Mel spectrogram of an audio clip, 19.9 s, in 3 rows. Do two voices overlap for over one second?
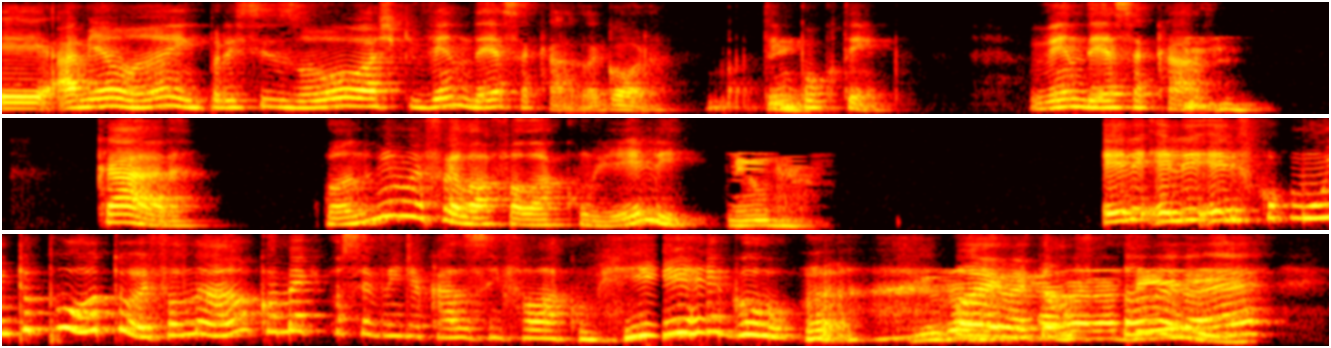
Yes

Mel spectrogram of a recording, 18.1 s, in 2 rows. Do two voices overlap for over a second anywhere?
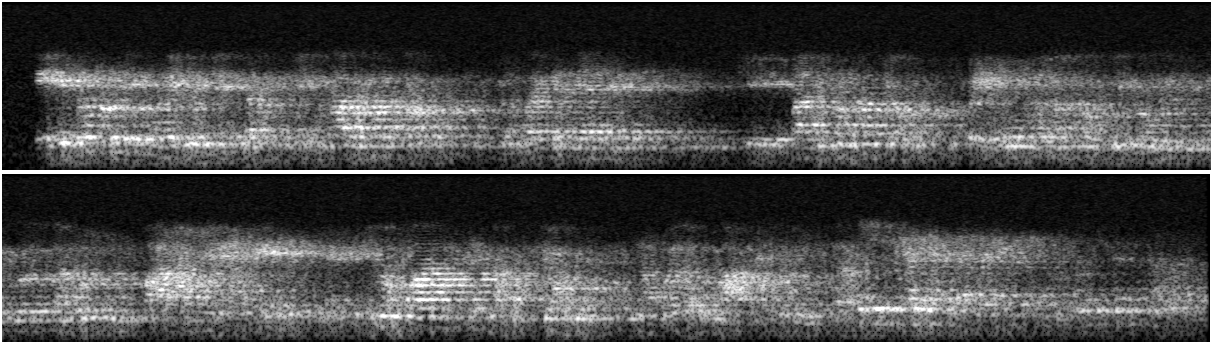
No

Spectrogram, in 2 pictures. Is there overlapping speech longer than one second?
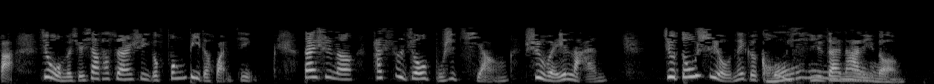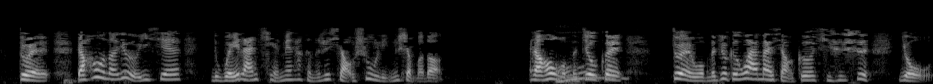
Yes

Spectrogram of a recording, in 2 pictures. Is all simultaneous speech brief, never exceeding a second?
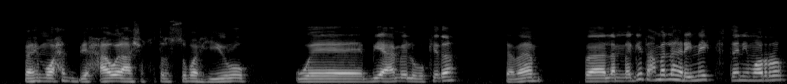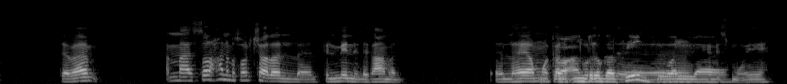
No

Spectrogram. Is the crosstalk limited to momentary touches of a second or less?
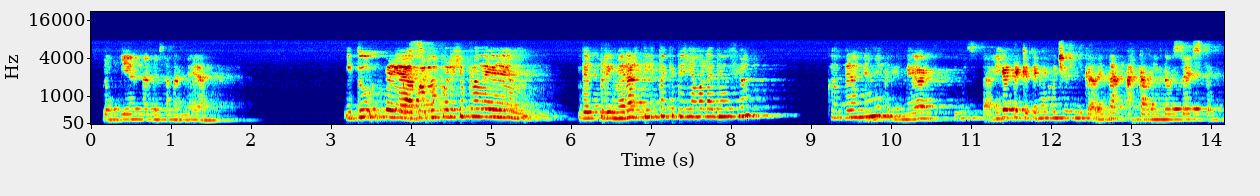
Yes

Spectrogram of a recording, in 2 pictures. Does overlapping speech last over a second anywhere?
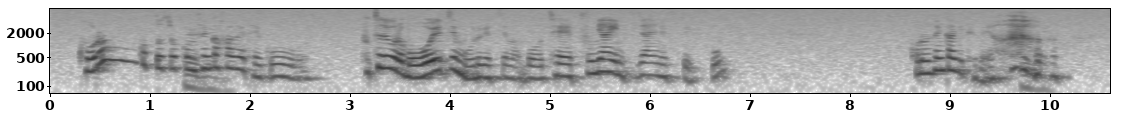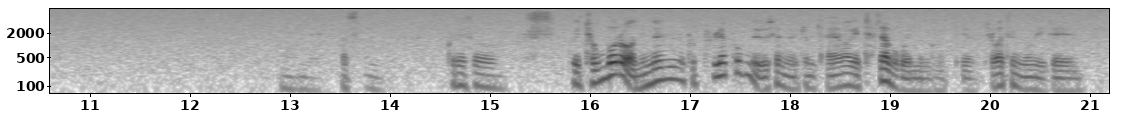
No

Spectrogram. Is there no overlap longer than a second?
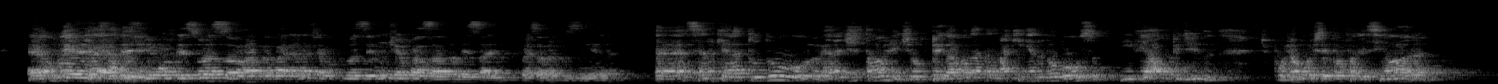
No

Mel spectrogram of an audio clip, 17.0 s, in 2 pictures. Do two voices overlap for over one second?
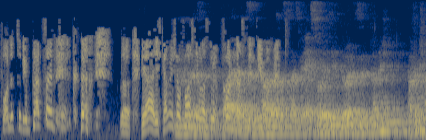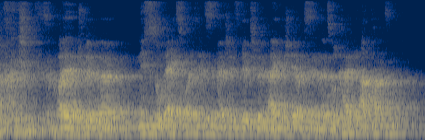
Yes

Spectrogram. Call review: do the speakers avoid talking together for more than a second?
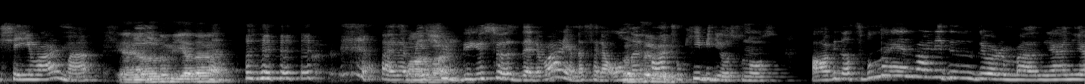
Yes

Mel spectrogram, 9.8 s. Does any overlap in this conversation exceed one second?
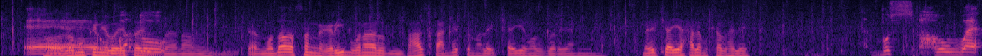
Yes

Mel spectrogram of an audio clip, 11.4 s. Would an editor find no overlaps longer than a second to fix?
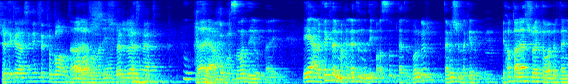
No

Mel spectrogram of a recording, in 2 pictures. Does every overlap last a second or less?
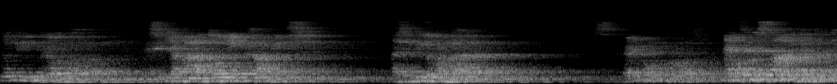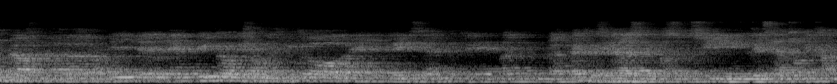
No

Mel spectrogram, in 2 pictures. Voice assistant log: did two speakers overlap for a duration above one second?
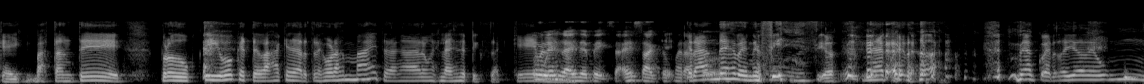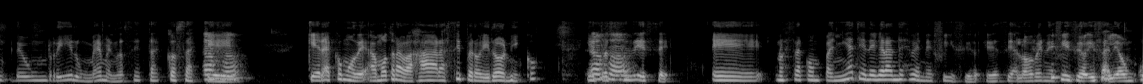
Yes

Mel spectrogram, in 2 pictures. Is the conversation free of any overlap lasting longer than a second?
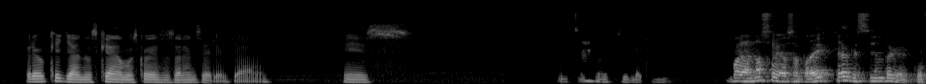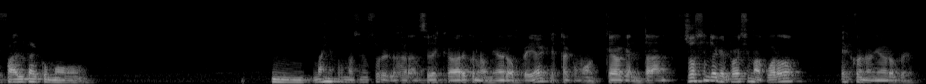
Yes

